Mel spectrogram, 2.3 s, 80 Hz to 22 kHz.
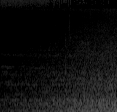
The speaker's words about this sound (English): I am driving northbound on the 101 to Stockton to see Stan and Denise Smart.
